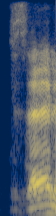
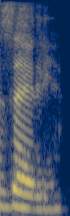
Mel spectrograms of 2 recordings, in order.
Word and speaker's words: Zelle: O Zelle, o último a gente não pronuncia, não é Zelle, é Zelle.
